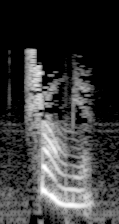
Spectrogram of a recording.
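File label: "上面", Mandarin Chinese; chinese-flashcards; hsk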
